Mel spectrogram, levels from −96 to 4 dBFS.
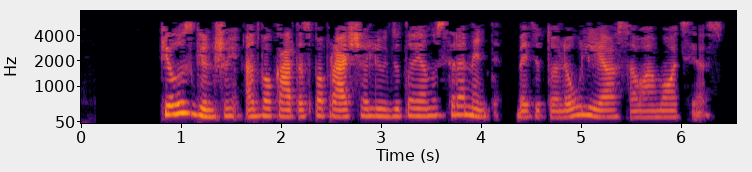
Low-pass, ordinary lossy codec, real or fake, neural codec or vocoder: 7.2 kHz; MP3, 24 kbps; real; none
